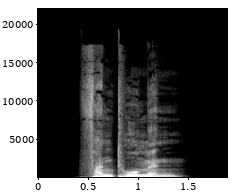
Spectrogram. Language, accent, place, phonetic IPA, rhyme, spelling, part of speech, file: German, Germany, Berlin, [fanˈtoːmən], -oːmən, Phantomen, noun, De-Phantomen.ogg
- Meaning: dative plural of Phantom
